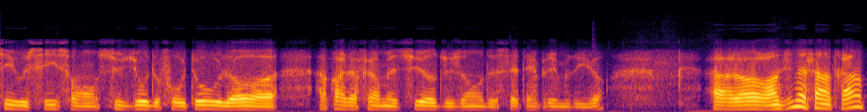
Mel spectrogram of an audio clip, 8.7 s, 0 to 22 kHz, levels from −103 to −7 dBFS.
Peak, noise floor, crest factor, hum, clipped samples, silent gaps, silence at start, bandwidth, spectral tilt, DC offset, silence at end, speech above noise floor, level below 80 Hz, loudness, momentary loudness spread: -4 dBFS; -44 dBFS; 18 dB; none; under 0.1%; none; 0 s; 4.9 kHz; -9.5 dB/octave; under 0.1%; 0.05 s; 22 dB; -68 dBFS; -22 LUFS; 20 LU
